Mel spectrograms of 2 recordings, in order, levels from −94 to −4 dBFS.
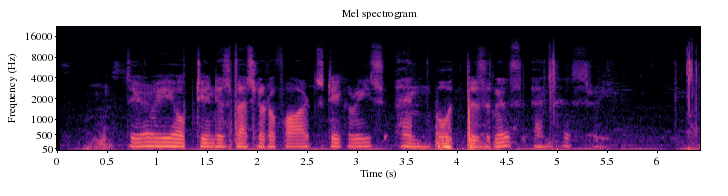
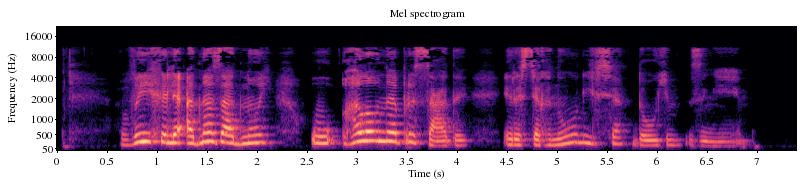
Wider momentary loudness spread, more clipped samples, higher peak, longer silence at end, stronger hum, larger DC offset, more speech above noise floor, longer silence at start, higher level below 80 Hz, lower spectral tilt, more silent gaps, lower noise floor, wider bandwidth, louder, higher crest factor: about the same, 17 LU vs 17 LU; neither; second, -14 dBFS vs -2 dBFS; second, 0 s vs 0.5 s; neither; neither; second, 25 dB vs 33 dB; second, 0.25 s vs 0.65 s; first, -50 dBFS vs -72 dBFS; first, -6 dB/octave vs -4.5 dB/octave; neither; about the same, -58 dBFS vs -55 dBFS; about the same, 12 kHz vs 11.5 kHz; second, -33 LUFS vs -21 LUFS; about the same, 20 dB vs 20 dB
